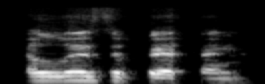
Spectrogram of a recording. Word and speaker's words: Elizabethton: Elizabethton. They say Elizabethton. Yeah. I say Elizabethton. Yeah, they don't pronounce Tennessee.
